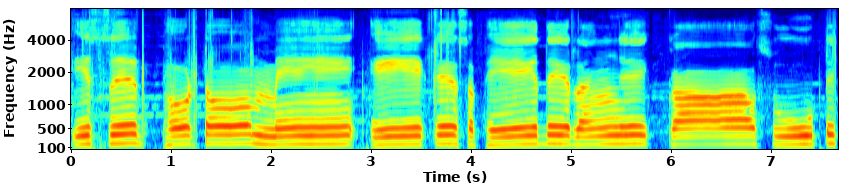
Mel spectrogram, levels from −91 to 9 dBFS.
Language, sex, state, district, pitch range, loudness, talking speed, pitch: Hindi, female, Haryana, Jhajjar, 165-180 Hz, -11 LUFS, 70 wpm, 175 Hz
